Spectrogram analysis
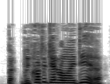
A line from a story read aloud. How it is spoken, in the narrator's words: she added hastily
